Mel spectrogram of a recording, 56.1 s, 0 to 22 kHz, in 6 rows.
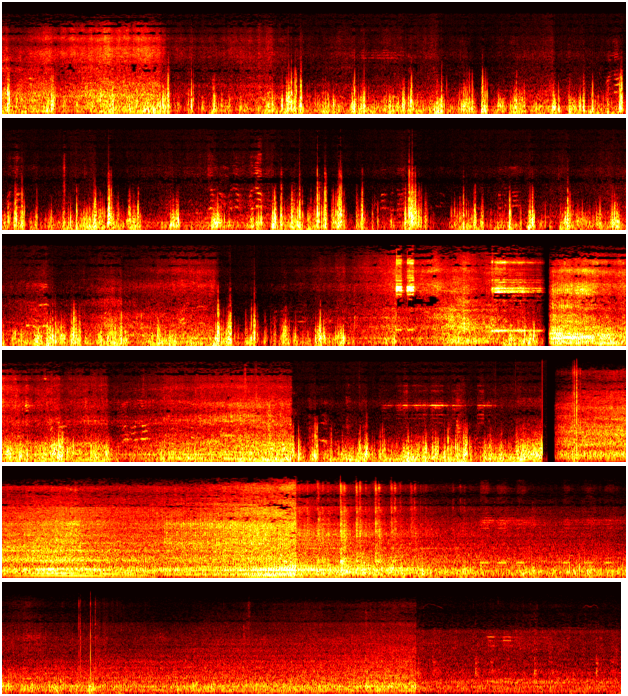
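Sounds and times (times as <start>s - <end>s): road traffic on a bridge: 0.0s - 56.0s
wind: 0.0s - 56.0s
short horn toots: 26.0s - 26.9s.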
